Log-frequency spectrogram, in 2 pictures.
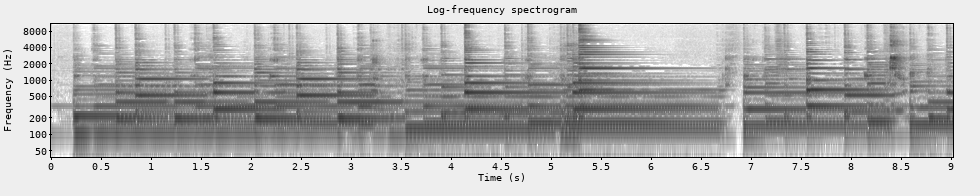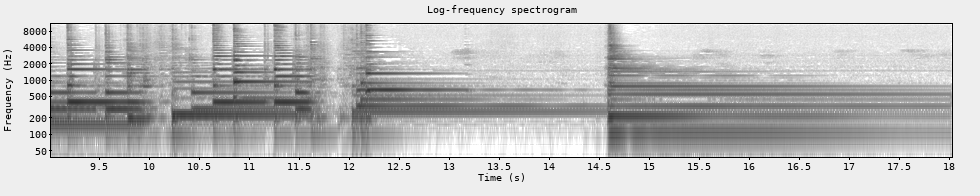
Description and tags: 6 Chords by Classical Guitar
This is the sequence with 6 chords on classic acoustic nylon-strings guitar, playing by arpeggio, gently and quilty. Minor sentimental mood. Clean signal, without reverb or another different effect.
atmosphere, clean, strings, chord, arpeggio, classic, nylon, sentimental, guitar, classical, animato, quilty, Chords, minor, gently, acoustic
